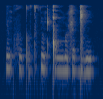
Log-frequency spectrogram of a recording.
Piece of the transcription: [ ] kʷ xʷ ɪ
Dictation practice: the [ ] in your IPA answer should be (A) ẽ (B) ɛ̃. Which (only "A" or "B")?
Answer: A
